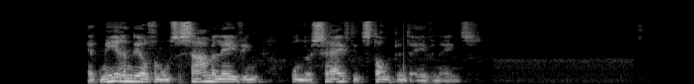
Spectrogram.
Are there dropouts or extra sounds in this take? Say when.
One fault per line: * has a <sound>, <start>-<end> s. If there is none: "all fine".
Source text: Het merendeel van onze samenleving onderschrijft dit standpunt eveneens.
all fine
